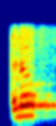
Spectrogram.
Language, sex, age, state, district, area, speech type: Odia, male, 60+, Odisha, Balangir, urban, conversation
